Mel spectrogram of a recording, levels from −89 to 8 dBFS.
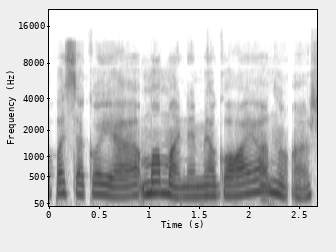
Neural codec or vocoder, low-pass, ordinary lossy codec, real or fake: none; 14.4 kHz; Opus, 16 kbps; real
